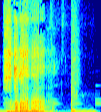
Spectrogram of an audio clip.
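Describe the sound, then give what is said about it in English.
A person imitates a snore with a loud, raspy inhale lasting about half a second, then a brief pause and a shorter, lower snort-like sound. “Yeah, I did the snore.”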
